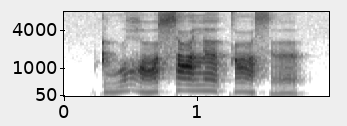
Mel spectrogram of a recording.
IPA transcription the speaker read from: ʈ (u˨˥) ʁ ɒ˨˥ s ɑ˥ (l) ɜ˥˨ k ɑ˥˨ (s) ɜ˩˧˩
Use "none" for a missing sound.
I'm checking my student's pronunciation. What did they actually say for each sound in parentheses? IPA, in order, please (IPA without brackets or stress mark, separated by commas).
u˨˥, l, s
